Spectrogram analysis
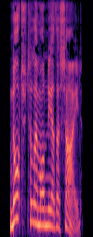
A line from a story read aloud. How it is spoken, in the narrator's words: Roland said firmly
